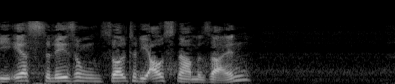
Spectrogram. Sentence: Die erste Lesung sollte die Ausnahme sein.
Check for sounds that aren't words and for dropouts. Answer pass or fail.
pass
